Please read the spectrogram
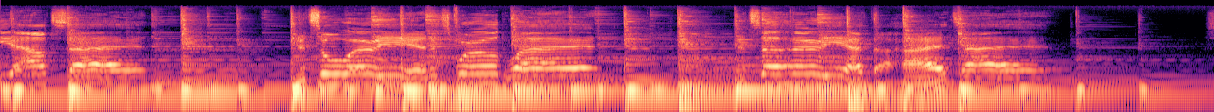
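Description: Acoustic guitar strummed in a country-folk song, with a man singing over it; the playing eases off and gets quieter near the end.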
